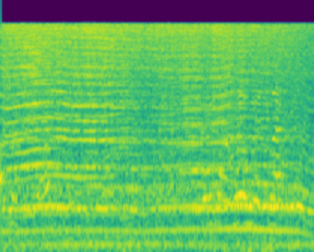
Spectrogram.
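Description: Parrot Rolling Spider minidrone's four small electric motors and propellers whining as it hovers, a steady pitched buzz that wavers slightly in pitch as the motors adjust.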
